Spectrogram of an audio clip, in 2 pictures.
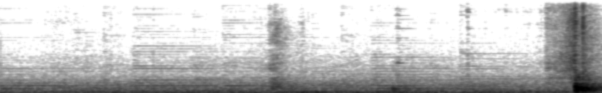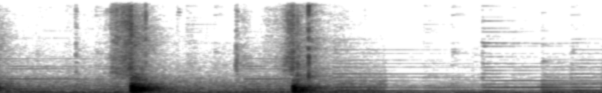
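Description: Santoku knife chopping an apple into chunks on a plastic cutting board: three sharp chops about a second apart in the second half, with a fainter one earlier.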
